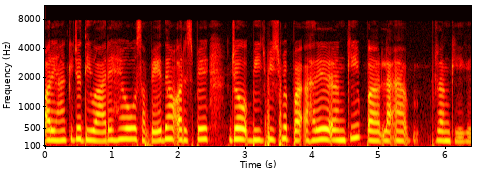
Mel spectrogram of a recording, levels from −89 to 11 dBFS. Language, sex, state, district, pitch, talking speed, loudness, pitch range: Hindi, female, Chhattisgarh, Sukma, 225 Hz, 215 wpm, -18 LUFS, 215-245 Hz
